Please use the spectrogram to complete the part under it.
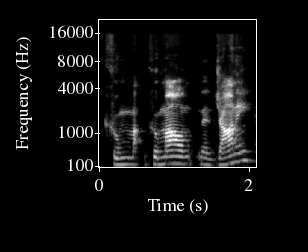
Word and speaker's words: Kumail Nanjiani: They were going to actually put Kumail Nanjiani.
